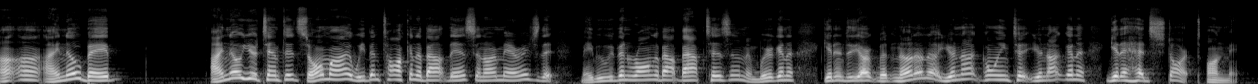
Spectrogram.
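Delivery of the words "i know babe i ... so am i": put-on jolly cheerfulness, much higher pitch. Acting out a husband speaking to his wife, with put-on jolly cheerfulness. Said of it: "with a jolly cheerfulness".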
